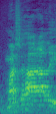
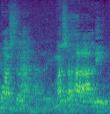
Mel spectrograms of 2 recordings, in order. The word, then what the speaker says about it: Mahershala Ali: Mahershala Ali, absolutely, our brother, right?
